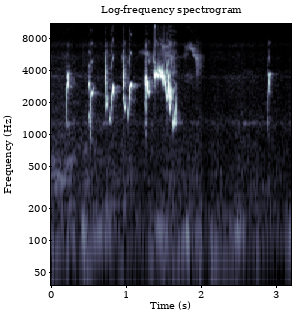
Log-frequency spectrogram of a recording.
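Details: Asian pied starling song used as a training recording for competition birds: a short burst of sharp whistled and slurred notes, a loud descending squeal in the middle, then a single clipped note after a pause.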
